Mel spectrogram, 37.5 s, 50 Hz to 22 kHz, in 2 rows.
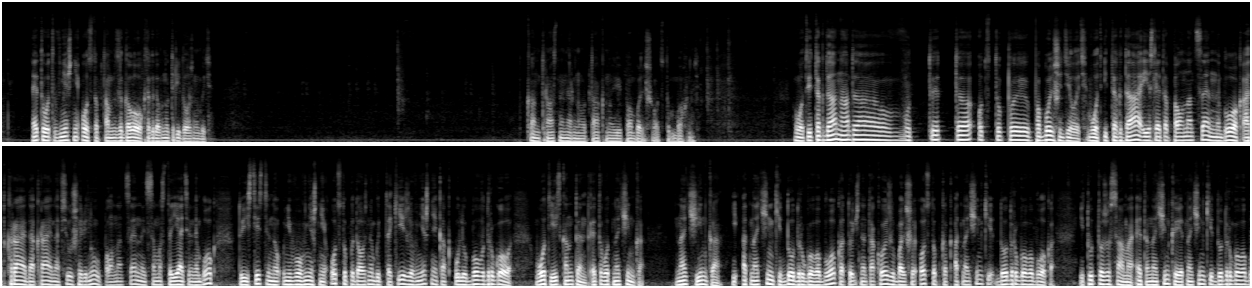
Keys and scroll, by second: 0.9 super+z, 1.9 super+x, 2.5 super+v, 3.4 shift+Return, 5.8 Up, 9.1 shift+Return, 10.5 shift+Up, 11.2 shift+Up, 16.4 alt+shift+l, 19.9 super+z, 23.6 space, 33.8 space.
